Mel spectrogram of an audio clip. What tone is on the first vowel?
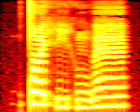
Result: high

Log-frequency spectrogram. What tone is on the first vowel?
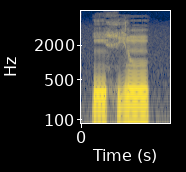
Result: low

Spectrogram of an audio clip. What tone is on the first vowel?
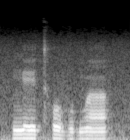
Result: high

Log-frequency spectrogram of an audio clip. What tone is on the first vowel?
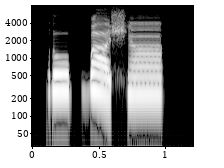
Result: high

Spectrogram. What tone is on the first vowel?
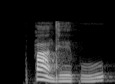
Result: falling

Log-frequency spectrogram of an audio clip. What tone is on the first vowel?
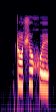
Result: high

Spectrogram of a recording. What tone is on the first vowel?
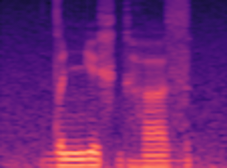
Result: low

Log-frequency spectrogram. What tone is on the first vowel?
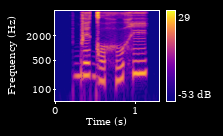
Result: high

